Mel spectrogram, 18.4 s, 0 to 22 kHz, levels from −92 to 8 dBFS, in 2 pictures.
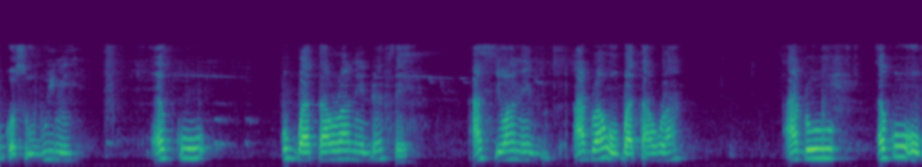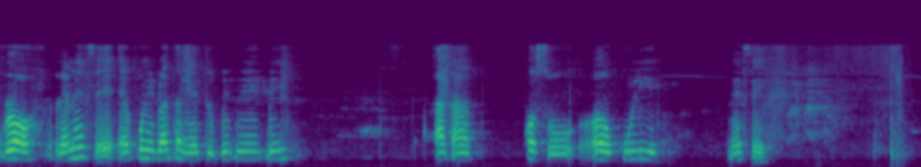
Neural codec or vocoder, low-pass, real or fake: none; 7.2 kHz; real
